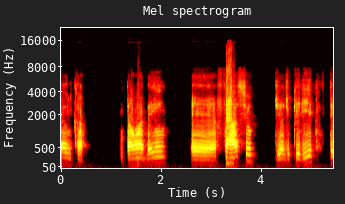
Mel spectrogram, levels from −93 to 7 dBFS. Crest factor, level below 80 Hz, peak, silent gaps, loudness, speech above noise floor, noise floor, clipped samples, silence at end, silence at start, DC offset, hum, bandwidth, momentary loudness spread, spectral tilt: 18 dB; -68 dBFS; 0 dBFS; none; -17 LUFS; 70 dB; -87 dBFS; under 0.1%; 0 s; 0 s; under 0.1%; none; 16 kHz; 16 LU; -1.5 dB/octave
